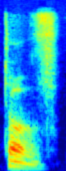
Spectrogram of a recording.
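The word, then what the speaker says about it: טוב: And remember, this is a silent vav now. I mean, it's silent. It was there to tell me there's a vowel, but now I can even tell you which vowel it is. To and the, not the b, but the v, tov.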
